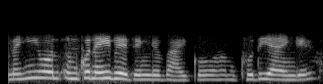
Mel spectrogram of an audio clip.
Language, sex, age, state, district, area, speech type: Hindi, female, 18-30, Uttar Pradesh, Prayagraj, urban, conversation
